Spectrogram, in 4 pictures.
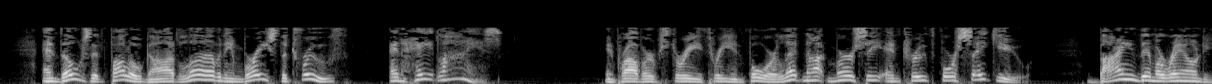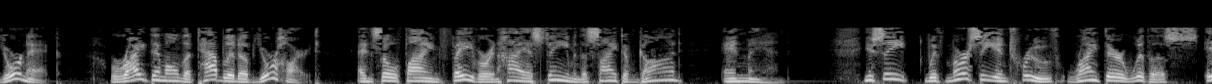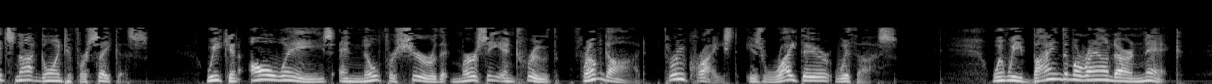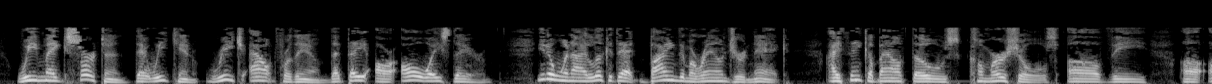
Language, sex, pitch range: English, male, 130-185 Hz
